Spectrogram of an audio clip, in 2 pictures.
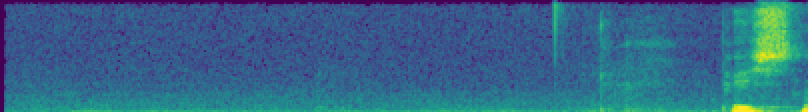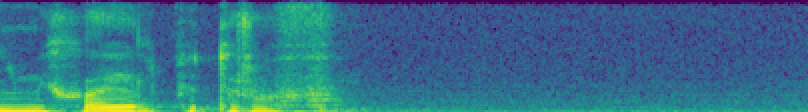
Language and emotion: Russian, sad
